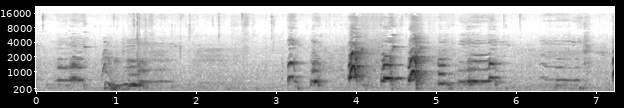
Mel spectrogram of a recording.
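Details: A Rottweiler gives short, tonal barks and yelps in quick bursts at a big rock in his swimming pool while his owner talks, urging him to get the rock out.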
